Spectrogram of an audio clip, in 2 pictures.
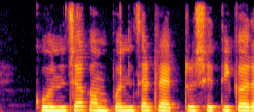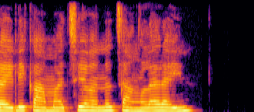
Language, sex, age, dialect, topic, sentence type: Marathi, male, 18-24, Varhadi, agriculture, question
